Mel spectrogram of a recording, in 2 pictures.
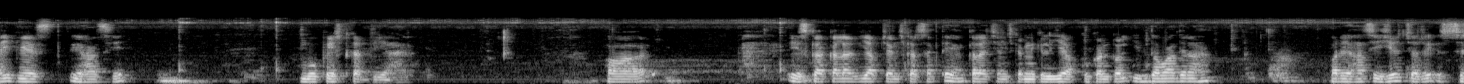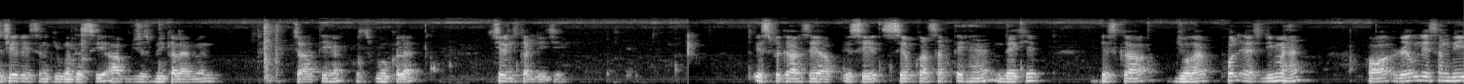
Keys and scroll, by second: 11.8 ctrl+u.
